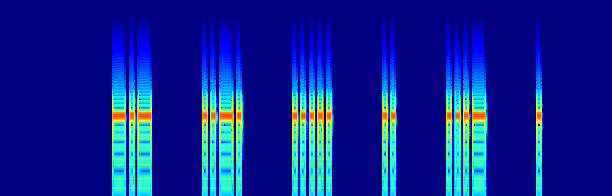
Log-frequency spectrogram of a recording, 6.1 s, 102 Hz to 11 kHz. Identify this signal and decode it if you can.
Morse code, heard as a keyed tone, about 27 wpm, spaced as for 13 wpm, 700 Hz. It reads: KF5IVE
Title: USA Call Signs - 6 Characters - 4x Character Spacing - 28wpm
